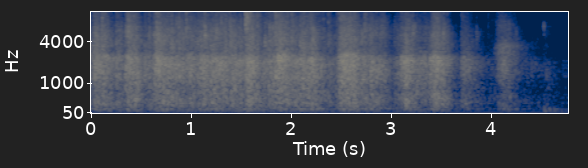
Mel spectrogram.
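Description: Church congregation applauding, a crowd clapping steadily at low volume with slight swells, gradually tapering off toward the end.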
